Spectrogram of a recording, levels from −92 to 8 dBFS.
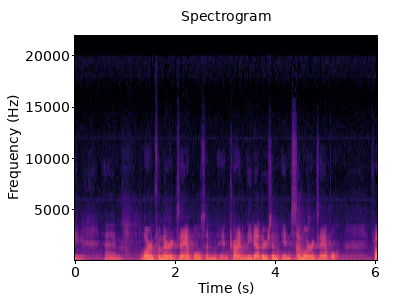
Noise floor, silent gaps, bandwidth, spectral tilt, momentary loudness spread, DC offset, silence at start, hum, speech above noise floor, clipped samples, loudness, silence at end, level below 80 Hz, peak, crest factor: -48 dBFS; none; 12.5 kHz; -8 dB/octave; 19 LU; under 0.1%; 0 s; none; 22 dB; under 0.1%; -28 LUFS; 0 s; -60 dBFS; -10 dBFS; 18 dB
